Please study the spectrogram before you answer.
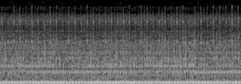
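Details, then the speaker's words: F10 BMW 535i xDrive, first start after full timing chain replacement, oil primed to 45 PSI, no codes: a steady idle with a faint constant whirring whine; the owner suspects the new, tight chains. "It's almost like a whirling or whining sound. But I know that sometimes when chains are tight when you first put them in, you know, they just sound a little bit different than when they're stretched or loose."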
